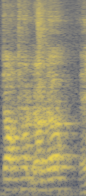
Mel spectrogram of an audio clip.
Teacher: tongue twist गरे जिब्रोलाई पल्टाए जस्तो गएर गरिन्छ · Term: रेट्रोफ्लेक्स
